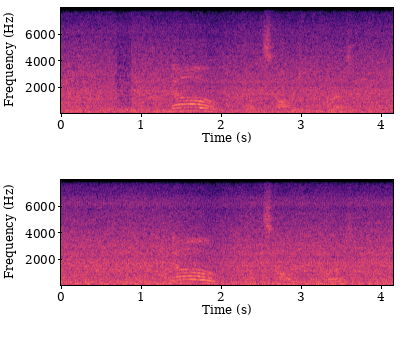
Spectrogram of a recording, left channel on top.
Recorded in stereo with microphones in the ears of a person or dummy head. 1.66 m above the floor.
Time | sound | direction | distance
1.3 | a man speaking | 50° left (ahead or behind) | 2 m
